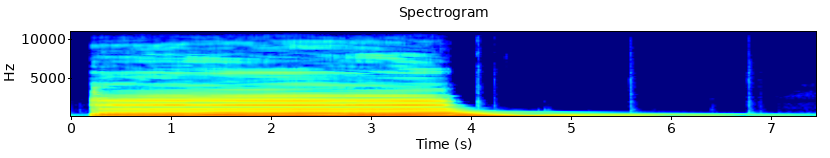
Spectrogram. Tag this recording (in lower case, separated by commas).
bowed string instrument, music, musical instrument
